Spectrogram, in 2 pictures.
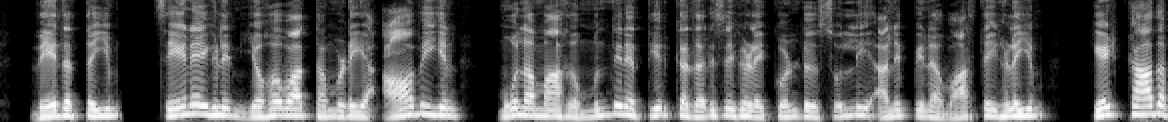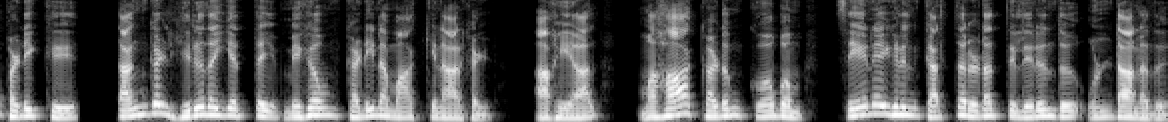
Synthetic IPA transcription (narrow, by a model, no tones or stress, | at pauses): ʋeːðɐt̪ːɐjɯm | seːnɐɪɣɐɭɪnjɛɦoːʋaːt̪ɐmːɯɽɐjɐʔaːʋɪjɪn | muːlɐmaːɣɐmʊnd̪ɪnɐt̪iːɾkɐðɐɾɪs̬ɪɣɐɭɐɪkːɔɳɖɯsɔlːiʔɐ̰nɯpːɪnɐʋaːɾt̪ɐɪɣɐɭɐjɯm | keːʈ̚kaːðɐpɐɽɪkːɯ | t̪ɐŋɡɐɭɦɪɾɯðɐjɐt̪ːɐɪmɪɣɐʋɯmkɐɽɪnɐmaːkːɪnaːɾɣɐ̰ɭ | ʔaːɣɐjaːl | mɐɦaːkɐɽɯmkoːbɐm | seːnɐɪɣɐɭɪnkɐɾt̪ːɐɾɪɽɐt̪ːɪlɪɾɯnd̪ɯʔʊɳɖaːnɐðɯ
